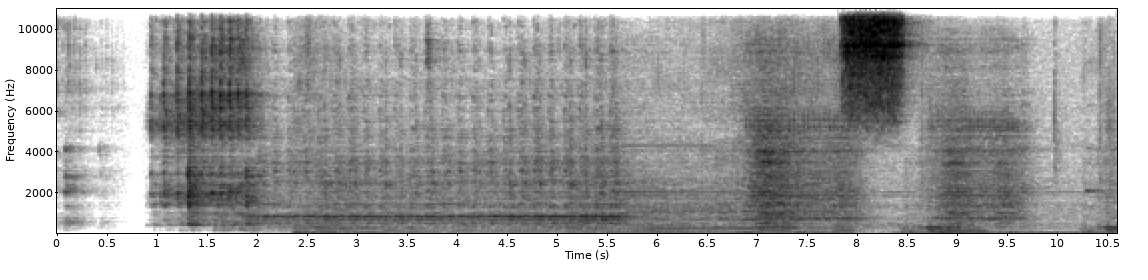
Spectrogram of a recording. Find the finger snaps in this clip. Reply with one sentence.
You can't hear the finger snaps here.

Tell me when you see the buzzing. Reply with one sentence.
The buzzing can be heard from 2.4 to 10.5 s.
